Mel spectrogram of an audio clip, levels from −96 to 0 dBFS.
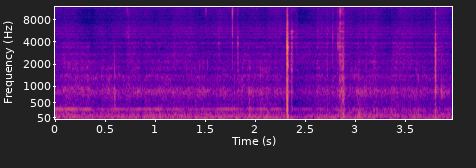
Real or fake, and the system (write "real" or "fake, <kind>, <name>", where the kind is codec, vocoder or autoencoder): fake, codec, HILCodec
